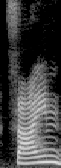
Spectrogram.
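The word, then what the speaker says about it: sign: जी साइलेंट है देखिए जी और एन का कॉम्बिनेशन साइन डिज़ाइन और एलाइन जी यहां पर साइलेंट है।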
